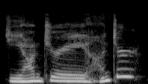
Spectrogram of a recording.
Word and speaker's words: DeAndre Hunter: in DeAndre Hunter.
